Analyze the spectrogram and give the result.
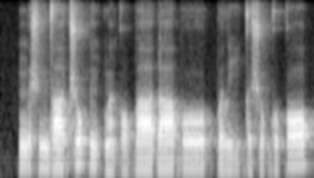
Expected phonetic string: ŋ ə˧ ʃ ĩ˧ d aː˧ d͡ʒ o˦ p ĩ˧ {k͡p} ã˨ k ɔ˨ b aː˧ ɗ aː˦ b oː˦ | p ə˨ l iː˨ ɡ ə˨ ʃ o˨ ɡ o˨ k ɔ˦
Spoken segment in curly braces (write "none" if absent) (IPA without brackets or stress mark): kʷ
